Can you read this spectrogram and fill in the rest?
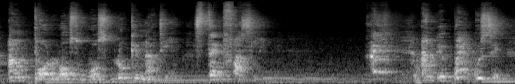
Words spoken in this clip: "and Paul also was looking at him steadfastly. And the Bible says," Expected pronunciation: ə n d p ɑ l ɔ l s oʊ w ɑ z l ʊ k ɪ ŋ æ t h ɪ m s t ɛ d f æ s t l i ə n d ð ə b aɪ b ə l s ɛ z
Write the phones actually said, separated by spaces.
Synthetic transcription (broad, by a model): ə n p ɑ l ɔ s w ɑ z l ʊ k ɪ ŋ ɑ t h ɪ m s t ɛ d f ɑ s t l i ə n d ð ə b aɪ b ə s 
